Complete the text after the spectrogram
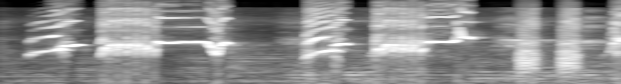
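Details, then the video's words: Short Javan myna phrases meant to get other mynas singing and worked up: bursts of buzzy rattles mixed with ringing upslurred whistles, separated by brief pauses. "Kicau Khas Jalak Kebo | Bikin Jalak Kebo lain ikut Gacor dan Emosi bila mendengar suara jalak ini"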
